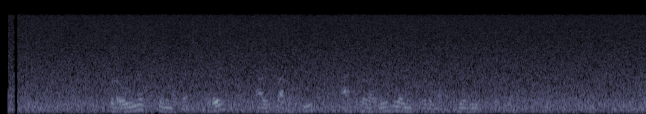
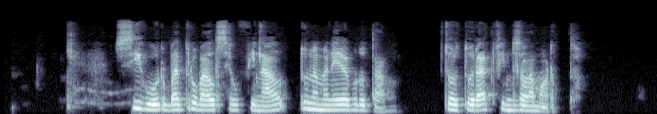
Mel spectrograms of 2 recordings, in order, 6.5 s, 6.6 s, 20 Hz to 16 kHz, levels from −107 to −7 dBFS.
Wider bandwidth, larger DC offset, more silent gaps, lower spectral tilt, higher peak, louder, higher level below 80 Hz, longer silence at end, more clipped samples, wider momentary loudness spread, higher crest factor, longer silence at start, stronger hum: first, 10 kHz vs 8 kHz; neither; neither; second, -5.5 dB/octave vs -7 dB/octave; second, -44 dBFS vs -2 dBFS; second, -63 LUFS vs -19 LUFS; second, under -90 dBFS vs -60 dBFS; second, 0 s vs 0.8 s; neither; second, 6 LU vs 13 LU; about the same, 18 dB vs 18 dB; second, 0.1 s vs 0.65 s; neither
